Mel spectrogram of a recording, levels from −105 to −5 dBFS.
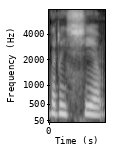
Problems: none marked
